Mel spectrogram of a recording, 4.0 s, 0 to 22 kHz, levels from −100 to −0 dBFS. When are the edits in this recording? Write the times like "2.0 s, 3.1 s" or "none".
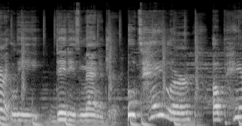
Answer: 2.1 s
